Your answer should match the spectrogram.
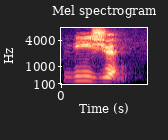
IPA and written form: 'vɪʒn (vision)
